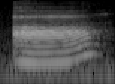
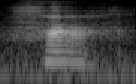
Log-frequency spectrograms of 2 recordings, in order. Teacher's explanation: And on exhale, ha. Noticing the slight constriction in the back of the throat that those sounds make. And the lift of the soft palate at the back of the roof of the mouth on the inhalation, the ah.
